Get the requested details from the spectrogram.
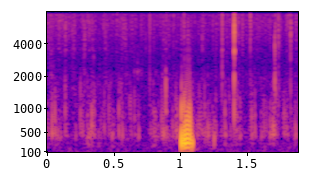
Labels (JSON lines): {"label": "biophony, sea urchins (Echinidae)", "recorder": "SoundTrap 600 or HydroMoth"}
